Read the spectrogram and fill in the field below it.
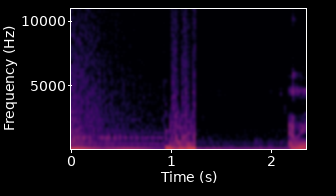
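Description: A short electronic chime sounds as the game pauses.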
